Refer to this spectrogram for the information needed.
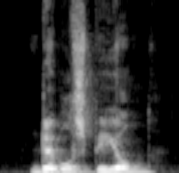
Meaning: double agent
- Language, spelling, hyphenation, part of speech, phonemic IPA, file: Dutch, dubbelspion, dub‧bel‧spi‧on, noun, /ˈdʏ.bəl.spiˌɔn/, Nl-dubbelspion.ogg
